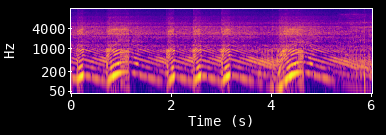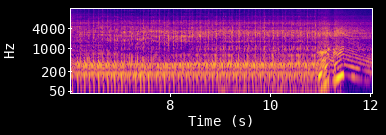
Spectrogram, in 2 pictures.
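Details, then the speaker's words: Ported Stihl 028 Wood Boss after carburetor-to-intake gasket fix cured a weird run condition; crisp throttle blips rising and falling cleanly, then steady even high run, no bogging or stumbling: normal running, running really well. "She's running really well right now."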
